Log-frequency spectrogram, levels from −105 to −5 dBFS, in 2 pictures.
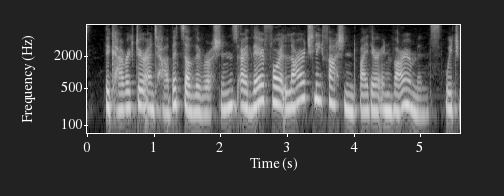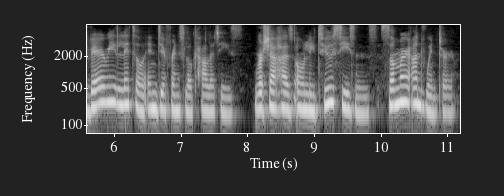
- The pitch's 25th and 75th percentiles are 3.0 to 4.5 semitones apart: Yes, average, 4.1 semitones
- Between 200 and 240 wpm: No, average, 155 wpm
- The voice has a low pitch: No, high, 205 Hz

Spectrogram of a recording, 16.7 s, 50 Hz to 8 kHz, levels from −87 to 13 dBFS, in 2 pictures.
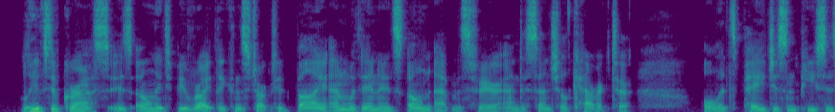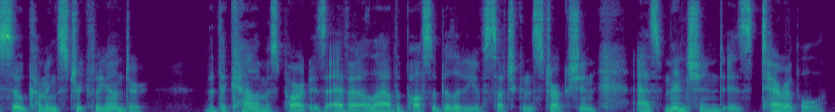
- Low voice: Yes, low, 115 Hz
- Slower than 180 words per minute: Yes, average, 155 wpm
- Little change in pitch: Yes, narrow, 1.8 semitones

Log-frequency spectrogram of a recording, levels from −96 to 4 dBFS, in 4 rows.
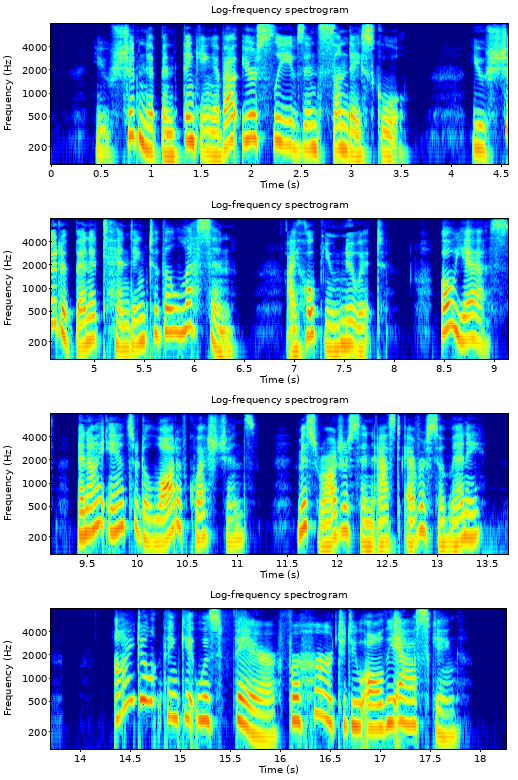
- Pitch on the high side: Yes, high, 215 Hz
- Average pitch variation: No, wide, 7.2 semitones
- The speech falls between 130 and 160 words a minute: No, average, 170 wpm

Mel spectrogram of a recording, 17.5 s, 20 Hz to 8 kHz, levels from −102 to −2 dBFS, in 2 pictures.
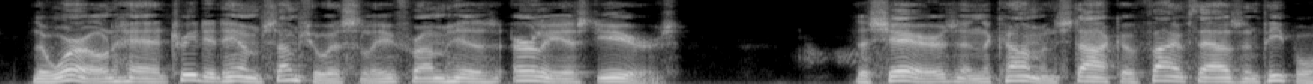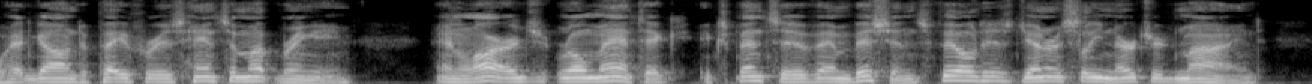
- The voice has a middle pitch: No, low, 125 Hz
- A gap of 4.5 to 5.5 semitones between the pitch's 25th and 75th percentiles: No, average, 4.1 semitones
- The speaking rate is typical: No, slow, 130 wpm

